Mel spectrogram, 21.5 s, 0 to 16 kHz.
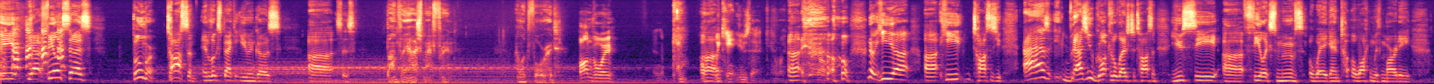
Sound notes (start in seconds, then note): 12.3 laughs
